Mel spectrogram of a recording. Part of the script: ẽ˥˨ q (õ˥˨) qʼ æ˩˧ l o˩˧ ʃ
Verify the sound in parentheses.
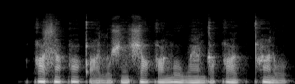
correct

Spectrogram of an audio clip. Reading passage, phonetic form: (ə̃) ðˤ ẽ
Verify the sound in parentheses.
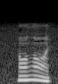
correct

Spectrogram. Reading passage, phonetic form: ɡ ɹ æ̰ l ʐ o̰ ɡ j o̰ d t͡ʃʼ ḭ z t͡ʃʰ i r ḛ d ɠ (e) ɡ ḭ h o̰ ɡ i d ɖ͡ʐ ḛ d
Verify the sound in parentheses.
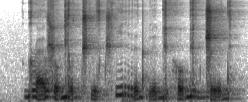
incorrect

